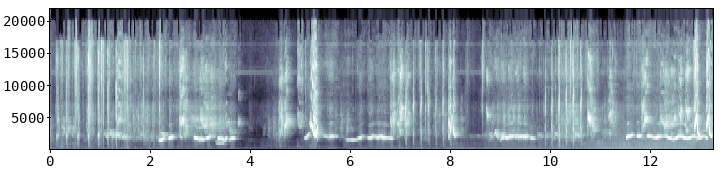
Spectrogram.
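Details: Young Javan myna singing a varied full isian song: wavering whistled phrases that rise and dip, broken by a short silence, mixed with clicks and scratchy noises, and a low rumble at the end.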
